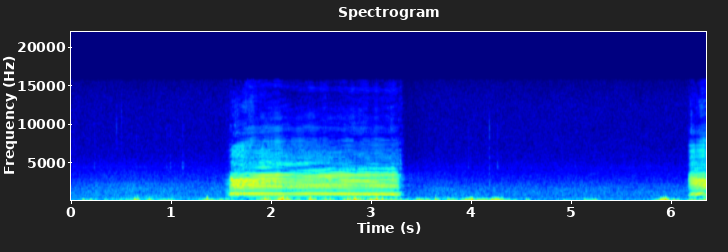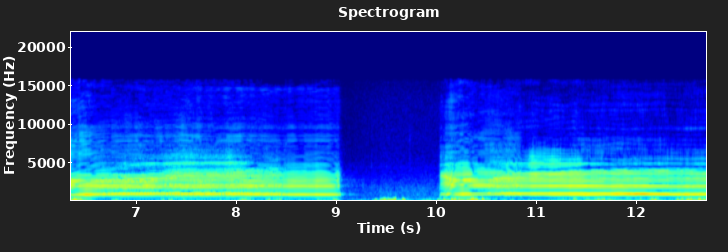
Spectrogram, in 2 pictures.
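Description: A sheep gives three long, loud, wavering bleats, each lasting a couple of seconds.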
